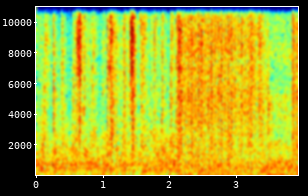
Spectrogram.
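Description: Enemy gunfire aimed at the player in Wolfenstein: The New Order, a sustained rattle of rapid automatic shots close and loud, hammering steadily with no voices over it.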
